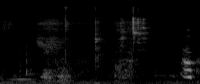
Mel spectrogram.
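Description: Small plastic LEGO pieces clicking and clattering as they are handled and picked out of a pile, a few sharp clicks around the middle.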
